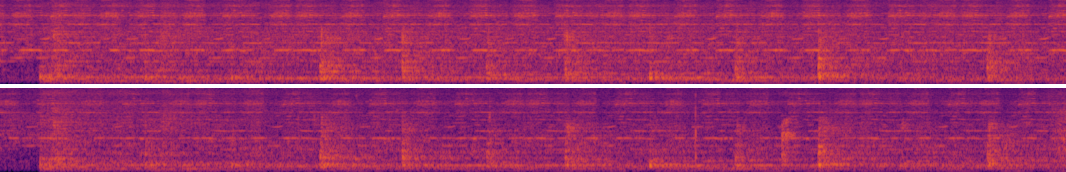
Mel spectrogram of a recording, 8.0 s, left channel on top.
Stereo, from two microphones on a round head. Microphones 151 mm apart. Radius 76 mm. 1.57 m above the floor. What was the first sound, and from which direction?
Footsteps, 5° left (ahead or behind).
